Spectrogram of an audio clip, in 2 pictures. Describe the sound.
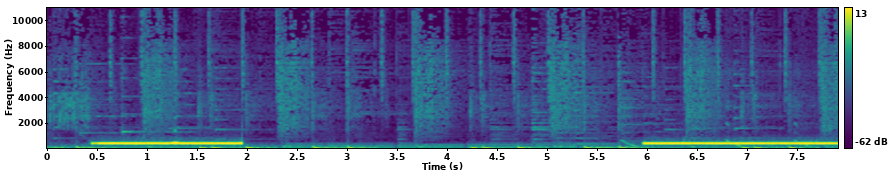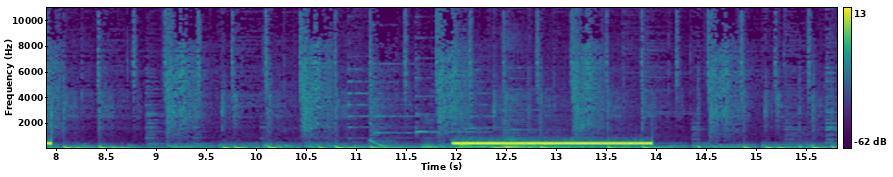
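A Skype call tone repeats as the call connects, three steady two-second mid-pitched tones separated by pauses of about four seconds, with other busy sounds continuing underneath.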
